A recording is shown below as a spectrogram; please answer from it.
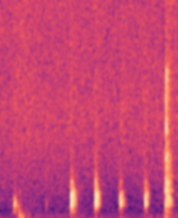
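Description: Faint clicking at a computer, about six short quick clicks at uneven intervals, over a faint steady hum.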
